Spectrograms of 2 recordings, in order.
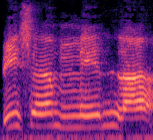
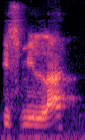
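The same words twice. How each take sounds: First: The word is said with an extra sound added. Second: The word is said with its normal sounds. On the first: The speaker calls it wrong. "ada seme. Bismillah lagi ada sem, berarti menambahi huruf" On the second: The speaker calls it right. "namanya bismillah"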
